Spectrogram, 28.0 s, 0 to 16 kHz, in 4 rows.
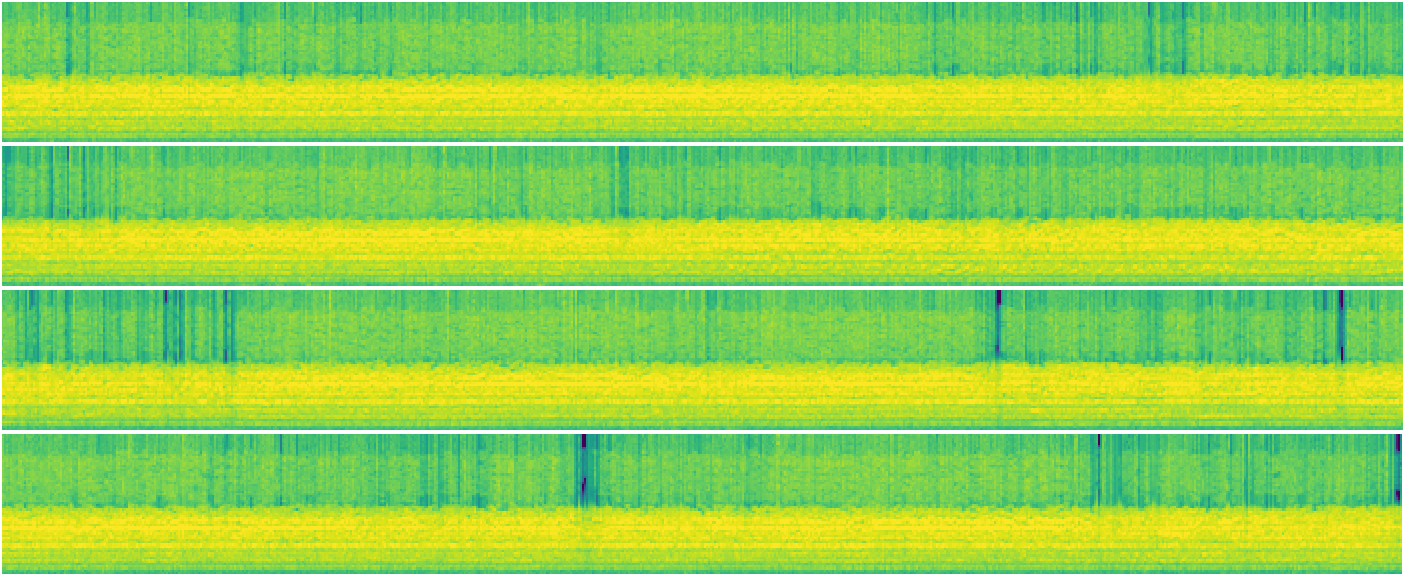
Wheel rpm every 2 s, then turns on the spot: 230, 230, 230, 230, 220, 220, 210, 240, 220, 220, 230, 230, 230, 220.
none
